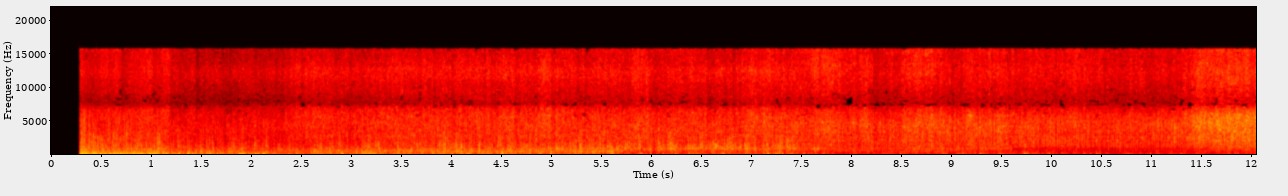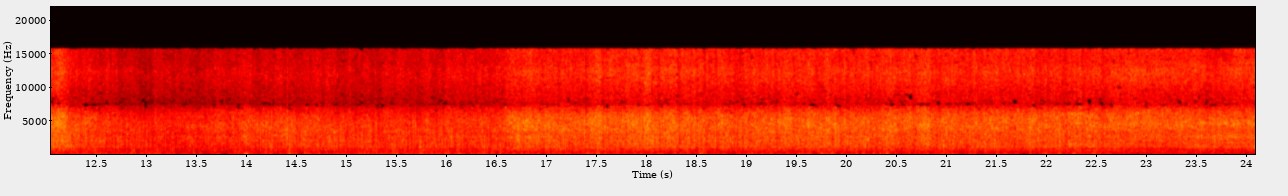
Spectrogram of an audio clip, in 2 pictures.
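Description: Steady rush of air and running noise of a moving passenger train, heard at a carriage window. It is louder in the first few seconds, with a brief hissing swell about twelve seconds in as a wall passes close alongside.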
